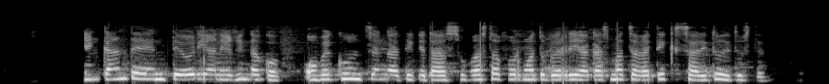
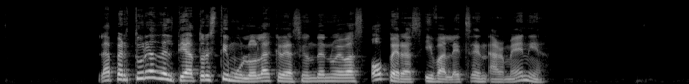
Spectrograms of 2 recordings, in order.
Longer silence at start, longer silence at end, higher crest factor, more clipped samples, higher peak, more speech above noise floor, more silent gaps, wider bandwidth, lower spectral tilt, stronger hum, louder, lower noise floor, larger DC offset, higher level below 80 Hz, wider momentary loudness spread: second, 0.85 s vs 1 s; second, 0.65 s vs 1.45 s; second, 12 dB vs 18 dB; neither; first, 0 dBFS vs -6 dBFS; about the same, 52 dB vs 52 dB; neither; second, 7.4 kHz vs 16 kHz; about the same, -6 dB/octave vs -5.5 dB/octave; neither; first, -12 LUFS vs -23 LUFS; second, -63 dBFS vs -74 dBFS; neither; first, -54 dBFS vs -66 dBFS; about the same, 6 LU vs 8 LU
